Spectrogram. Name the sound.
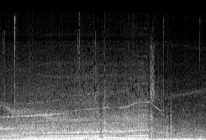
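Ford Fiesta rallycross car driving at Phoenix, iRacing video game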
